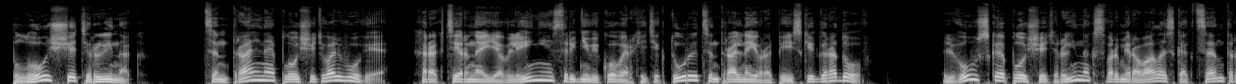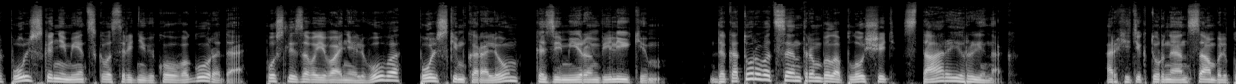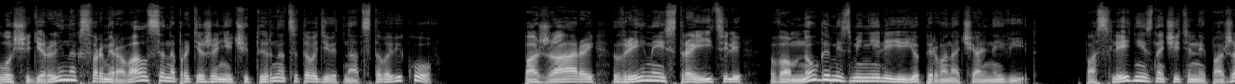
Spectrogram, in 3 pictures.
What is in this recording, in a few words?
Narration edu dry ru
